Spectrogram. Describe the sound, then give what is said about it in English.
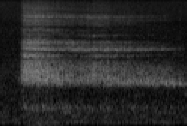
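A long, steady deep breath blown out after inhaling and holding it a few seconds, as a relaxing deep-breathing exercise. A breathy hiss starts abruptly, holds for about two seconds and slowly eases off, with no talking. “and then blow out?”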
